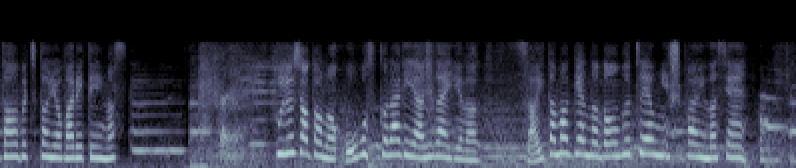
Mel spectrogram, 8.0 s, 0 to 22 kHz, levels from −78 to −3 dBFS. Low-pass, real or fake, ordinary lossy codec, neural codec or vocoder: none; fake; none; codec, 16 kHz, 0.5 kbps, FunCodec, trained on Chinese and English, 25 frames a second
